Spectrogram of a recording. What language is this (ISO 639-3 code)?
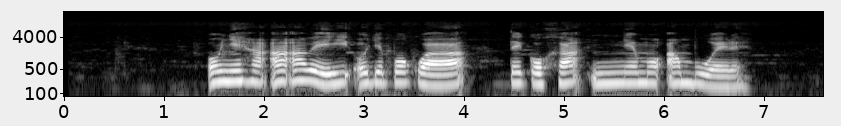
grn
